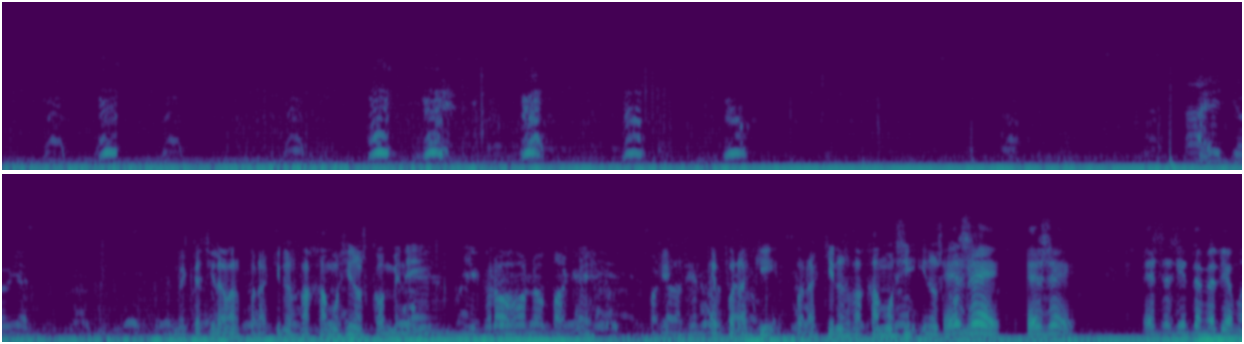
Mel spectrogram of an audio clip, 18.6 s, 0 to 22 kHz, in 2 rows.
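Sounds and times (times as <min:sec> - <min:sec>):
car driving along a dirt track through the sierras at night: 0:00.0 - 0:18.6
dogs barking: 0:00.2 - 0:05.7, 0:07.4 - 0:07.8, 0:08.5 - 0:08.8, 0:09.7 - 0:16.2
speech: 0:09.2 - 0:18.6.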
